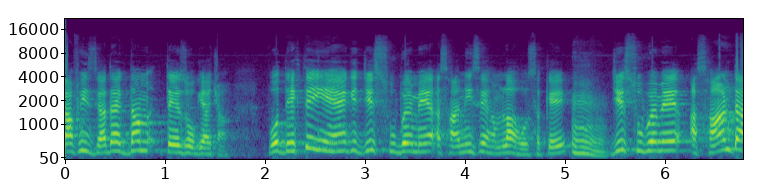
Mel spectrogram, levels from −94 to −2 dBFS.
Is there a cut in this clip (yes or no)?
yes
